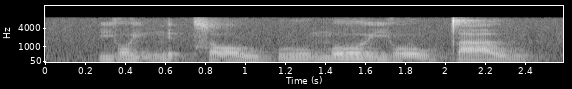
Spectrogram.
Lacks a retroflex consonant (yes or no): yes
